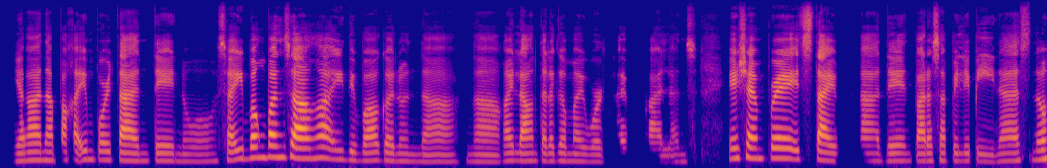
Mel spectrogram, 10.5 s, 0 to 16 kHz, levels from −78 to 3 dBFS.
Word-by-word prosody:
Yeah, 180 +2 0
napakaimportante 180 -3 -1
'no, 155 0 -16
sa 180 +3 +1
ibang 215 +5 +2
bansa 240 -3 +6
nga, 230 -2 +1
eh, 200 - -3
'di 180 -2 -9
ba 170 0 0
gano'n 165 -3 -6
na 150 0 -7
na 150 -1 -7
kailangan 165 0 0
talaga 165 0 -6
may 160 -1 -7
work-life 150 0 -11 0.2
balance, 140 +1 -7 0.3
eh, 215 - +3
siyempre 220 -2 +5
it's 190 - +2
time 175 -3 +5 0.2
na 165 0 -4
din 165 +1 -3
para 165 0 0
sa 170 - +2
Pilipinas 165 +1 -4
'no, 195 +2 -1
165 Hz, 160 wpm, -22 LUFS, 160-190 Hz, 0.3 s, bansa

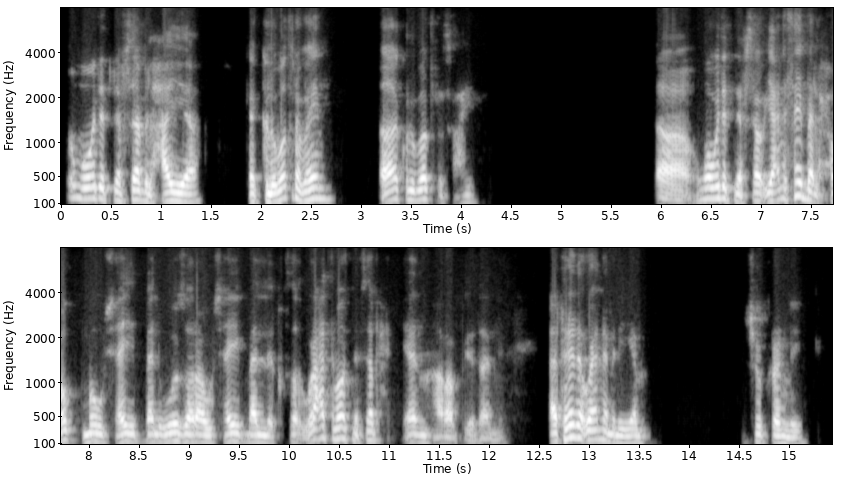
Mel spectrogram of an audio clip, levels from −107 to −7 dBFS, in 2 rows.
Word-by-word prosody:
وموّتت 165 -2 0
نََفسها 145 +2 +2
بالحيّة. 125 -2 +3 0.5
كانت 120 - +1
كليوباترا 135 +8 +4
باين؟ 155 +2 +1 0.5
آه 150 - +5
كليوباترا 155 +1 -1
صحيح. 110 0 -17 1.8
آه. 75 - +1
وموِّتت 160 +1 +1
نَفسها 130 - +1
و - - -3
يعني 135 +4 +1
سايبة 200 +4 +3
الحكم 145 -2 -2
وسايبة 115 -1 -1
الوزرا، 115 +1 +2
وسايبة 110 +2 0
الاقتص 110 -1 -3
وراحت 175 0 0
تموِّت 165 +1 +1
نَفسها 135 - -2
بالح 135 - -13
يا 115 - -1
نهار 105 -1 -3
أبيض - - -9
على - - -6
الن - - -19 0.5
أتارينا 170 +9 +5
وقعنا 145 -1 +2
من 110 -2 -2
أيامها، 100 -1 -3 1.0
شكرًا 110 -2 -3
ليك. 95 0 -7
130 Hz, 135 wpm, -15 LUFS, 115-155 Hz, 1.8 s, آه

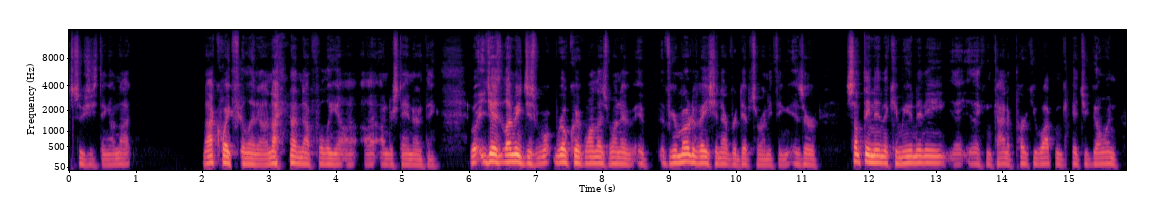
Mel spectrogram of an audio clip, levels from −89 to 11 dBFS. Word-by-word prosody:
sushi 100 -7 -10
thing, 100 +4 -10
I'm 105 +1 -7
not 110 +1 -9 1.1
not 135 +3 +1
quite 135 -4 +4
feeling 115 -3 -2
it, - - -4
I'm 105 +3 -3
not 125 0 +2
I'm 130 -4 +2
not 115 -2 -4
fully 110 -1 -3
u 105 0 -4
u 105 0 -12 0.2
u 110 - -9
understand 105 0 -7
everything. 95 -2 -10 0.5
Well, 145 - +2
e 140 - -1
just 150 -2 +8
let 150 +1 +7
me 150 -3 +10
just 120 -3 -2
r 135 +3 -4
real 140 0 +4
quick, 125 -1 +1
one 125 0 -1
last 120 -4 -2
one 120 0 -2
if 110 -2 -2
if 115 -4 -8 0.2
if 130 -4 -11
your 130 +1 +1
motivation 130 -5 +3
ever 110 -2 -5
dips 105 -1 -8
or 100 - -8
anything, 100 +1 -10
is 110 -4 -9
there 105 -3 -6 0.4
something 150 -2 +5
in 140 -1 +4
the 130 - +1
community 130 +2 0
that 105 0 -13
that 110 -3 -11
can 110 -3 -11
kinda 115 0 -7
perk 110 +4 -9
you 115 0 -5
up 115 0 -5
and 105 - -8
g 95 - -21
get 110 -4 -8
you 110 - -10
going? 115 -1 -6
115 Hz, 215 wpm, -21 LUFS, 105-130 Hz, 1.1 s, me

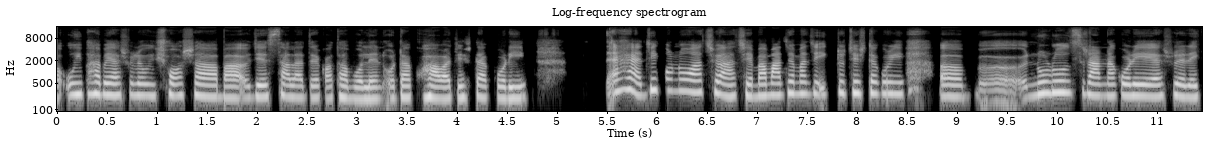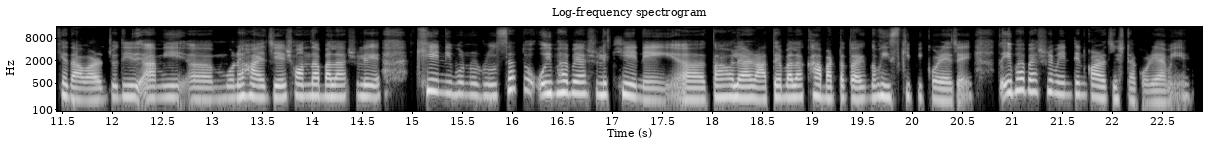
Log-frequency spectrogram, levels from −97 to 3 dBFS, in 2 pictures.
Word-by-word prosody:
ঐভাবে 260 0 +2
আসলে 250 0 -4
ওই 235 - -3
শশা 245 -1 0 0.2
বা 210 - +3
ওইযে 220 +2 +1 0.2
সালাদের 215 -3 -1
কথা 215 +2 -1
বলেন 195 0 +1
ওটা 215 +1 +1
খাওয়ার 205 -2 +4
চেষ্টা 215 +1 -1
করি। 200 -1 +2 0.9
অ্যা 300 - +3
হ্যাঁ, 320 -7 +4
যেকোনো 330 -1 0 0.2
আছো 295 +1 -3 0.2
আছে, 235 +1 -3
বা 235 - +5
মাঝে, 250 +3 +1
মাঝে 270 0 -1
একটু 285 +3 -5
চেষ্টা 280 0 +1
করি 270 0 0 0.5
আ - - +3 0.3
ব - - -18 0.6
নুডলস 285 +1 +3
রান্না 240 -1 +2
করে 235 0 +4 0.2
আসলে 235 0 -1
রেখে 220 +3 -1
দেওয়ার। 185 -1 +1
যদি 215 +1 -3 0.3
আমি 215 +1 -4 0.3
আ - - -1 0.3
মনে 210 +1 +1
হয় 220 -2 +3
যে 215 - +4
সন্ধ্যাবেলা 230 -1 +3
আসলে 230 -2 -1 0.5
খেয়ে 320 -1 +4
নিবো 265 -1 -3
নুডলস 235 -1 -3
টা 345 - +5
তো - - -4 0.2
ওইভাবে 280 +1 +4
আসলে 255 -1 0
খেয়ে 250 -4 +3
নেই। 185 -1 -2 0.3
আ - - +4 0.3
তাহলে 220 0 +3
আর 205 - +4
রাতের 195 +3 0
বেলা 215 0 +4
খাবারটা 210 -3 +1
তো - - +3
একদম 210 +2 -4 0.2
স্কিপ 235 -2 -10 0.2
করে 185 -2 +1
যাই। - - -4 0.3
তো - - -6
এভাবে 330 +1 +4
আসলে 305 +1 -3
মেইনটেইন 255 0 -4
করার 210 -3 +2
চেষ্টা 195 -2 -6
করি 160 0 -5
আমি। 235 - -11
235 Hz, 180 wpm, -19 LUFS, 215-265 Hz, 0.9 s, বা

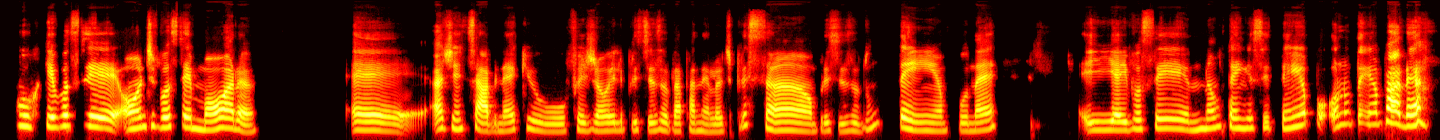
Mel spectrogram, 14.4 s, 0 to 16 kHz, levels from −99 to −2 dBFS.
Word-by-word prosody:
Porque 260 -2 +1
você 260 -3 +4
onde 250 +6 +3
você 245 0 +1
mora 200 -4 +3 0.9
eh, 185 +2 +1 0.2
a - - +4
gente 215 -1 -4
sabe, 165 0 +3
né, 170 +2 -4
que 200 +2 -11
o 155 -3 -9
feijão 170 -2 -3
ele 175 +1 -6
precisa 180 -1 -9
da 165 0 -4
panela 155 -3 -8
de - - -8
pressão, 185 - +1
precisa 170 0 -11
de 205 - -16
um 275 - -13 0.2
tempo, 175 -5 -2
né. 180 +5 0 0.9
E 185 +2 -4
aí, 180 0 +4
você 210 0 -3
não 220 +2 -4
tem 225 -4 -4
esse 225 - -9
tempo 265 +7 -2 0.2
ou - - -2
não 310 +2 -9
tem 300 - -4
a 305 - -2
panela 300 -6 +7
195 Hz, 150 wpm, -21 LUFS, 170-235 Hz, 0.9 s, panela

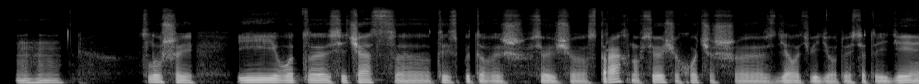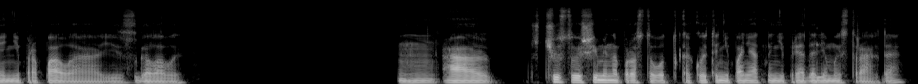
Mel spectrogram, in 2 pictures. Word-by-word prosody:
Мгм. 90 +1 -3 0.7
Слушай, 100 -4 +1 0.4
и 100 +1 +5
вот, 100 0 +1
э, 95 -1 +4
сейчас, 100 +3 +1
э, 85 -1 -1
ты 95 - 0
испытываешь 85 -3 -2
всё 90 - 0
ещё 80 -1 0
страх, 105 - +2
но 90 - -1
всё 85 +5 0
ещё 100 -6 0
хочешь, 90 -1 -3
э, 80 -1 -1
сделать 80 +2 -1
видео, 75 -4 0
то 80 - -5
есть 75 +1 -3
эта 80 0 0
идея 90 +1 +2
не 80 +1 0
пропала 75 -5 -1
из 70 +4 -8
головы? 75 -1 -2 2.1
Мгм. 85 0 -3
А 85 -2 +4 0.4
ш - - -13
чувствуешь 105 -2 +3
именно 100 -2 +5
просто 95 -1 -1
вот 85 0 -2
какой-то 95 +1 -2
непонятный 85 0 0
непреодолимый 80 0 0
страх, 70 -4 -5
да? 80 +7 -5
85 Hz, 125 wpm, -23 LUFS, 80-95 Hz, 2.1 s, и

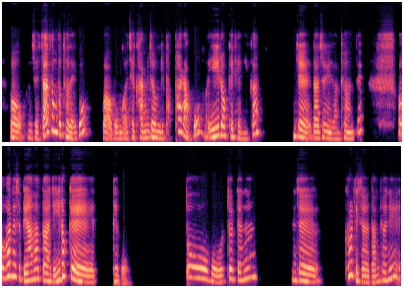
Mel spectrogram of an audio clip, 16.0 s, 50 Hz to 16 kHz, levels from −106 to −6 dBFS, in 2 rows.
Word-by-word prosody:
어 175 -3 +1
인제 165 -3 -7
짜증부터 265 - +4
내고 215 - -2 0.3
막 - - 0
뭔가 155 0 -5
제 165 +3 -5
감정이 170 0 -1
폭발하고 320 - -1
막 - - -7
이렇게 230 +3 +3
되니까 165 - -4 0.7
인제 185 -7 +1
나중에 165 -1 -1
남편한테 155 - -6 0.7
"어 270 - +1
화내서 310 -1 +4
미안하다." 210 -1 +2
이제 170 -3 -2
이렇게 195 - +4 0.3
되고. 175 -7 -6 1.1
또 270 -4 +3
뭐 165 -4 -1
어쩔 240 +8 -1
때는 250 +7 -3 0.7
인제 190 -6 +1 0.5
그럴 345 +2 +2
때 210 - -1
있어요. 165 -4 -2
남편이 215 - -4
200 Hz, 255 characters per minute, -24 LUFS, 165-260 Hz, 1.1 s, 짜증부터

